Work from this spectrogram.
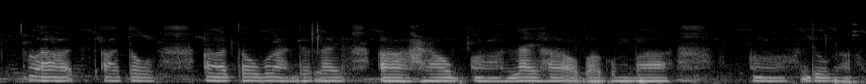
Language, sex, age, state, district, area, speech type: Manipuri, female, 18-30, Manipur, Chandel, rural, spontaneous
